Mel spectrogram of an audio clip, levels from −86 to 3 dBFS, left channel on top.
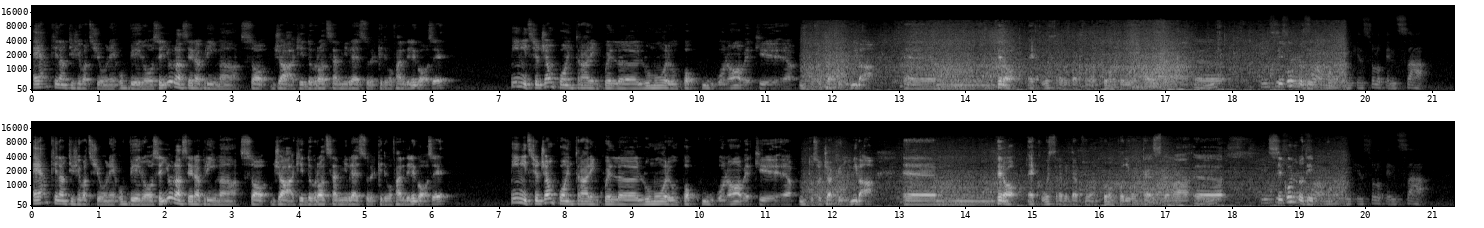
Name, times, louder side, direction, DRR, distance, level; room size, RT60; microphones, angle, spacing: voice 1, 0.0-6.2 7.2-17.9 18.8-19.2, right 5 dB, 45° right, 10 dB, 0.4 m, -32 dB
sound 1, 11.5-19.7, left 4 dB, 70° left, 0.7 m, -42 dB
voice 2, 17.4-17.8 18.4-20.8, left 2 dB, 15° left, 5 dB, 0.4 m, -45 dB
5.3 x 2.2 x 3.0 m, 0.37 s
head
